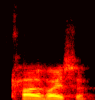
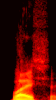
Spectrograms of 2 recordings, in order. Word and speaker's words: Carl Weische: What's the best name to pronounce her name? Carl Weische. Weische.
